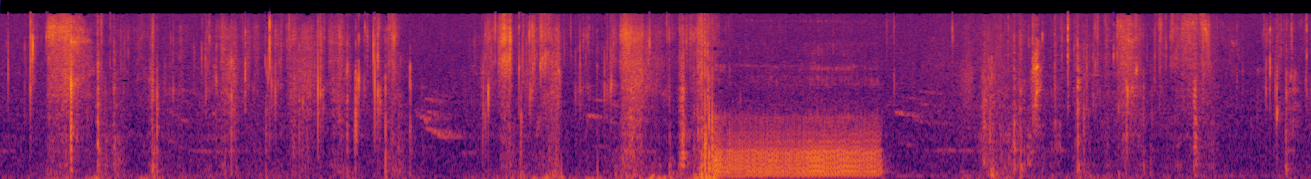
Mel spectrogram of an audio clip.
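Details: Pet cat reluctantly eating beef and egg indoors, scattered clicking chews and smacks, broken by a low, rough, even growl held for just over a second before the chewing resumes.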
